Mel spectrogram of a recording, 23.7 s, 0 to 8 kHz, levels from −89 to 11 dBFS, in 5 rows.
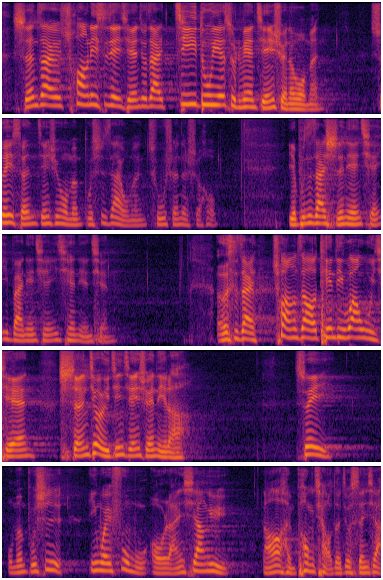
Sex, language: male, Chinese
